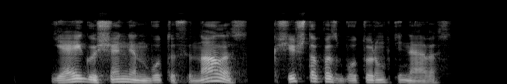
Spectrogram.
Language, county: Lithuanian, Marijampolė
